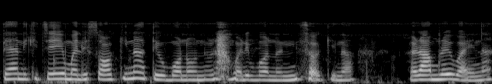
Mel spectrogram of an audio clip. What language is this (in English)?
Nepali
